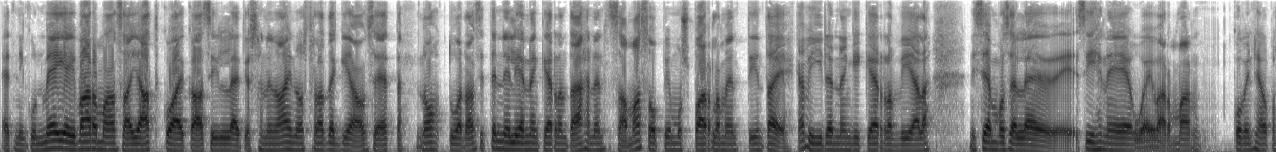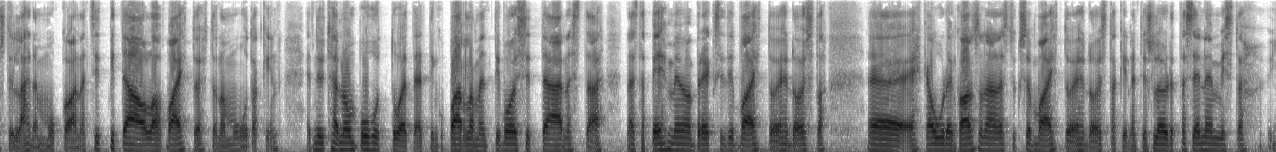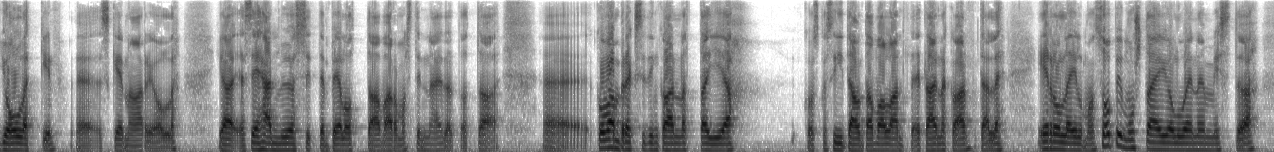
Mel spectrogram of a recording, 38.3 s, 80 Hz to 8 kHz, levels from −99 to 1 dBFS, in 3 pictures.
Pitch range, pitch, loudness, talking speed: 120-130 Hz, 125 Hz, -12 LUFS, 150 wpm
